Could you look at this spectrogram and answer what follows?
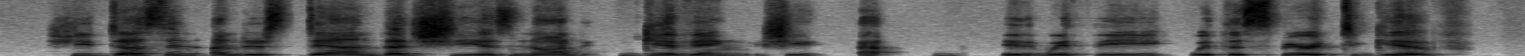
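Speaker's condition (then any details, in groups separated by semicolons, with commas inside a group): No condition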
